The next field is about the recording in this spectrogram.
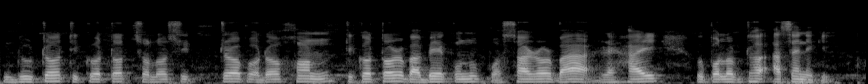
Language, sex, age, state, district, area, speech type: Assamese, male, 18-30, Assam, Golaghat, urban, read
